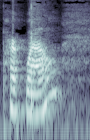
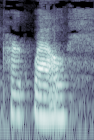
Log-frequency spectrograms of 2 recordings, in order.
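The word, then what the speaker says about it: Park Güell: she say it parkw parkwell it's spelled gu e l l but she was pronouncing it parkwell but we did not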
